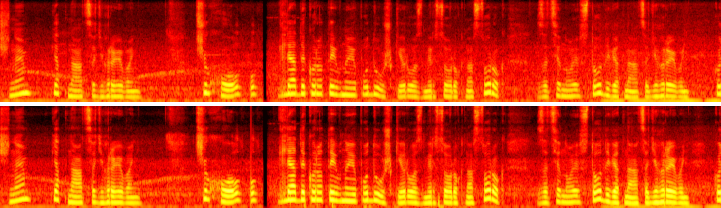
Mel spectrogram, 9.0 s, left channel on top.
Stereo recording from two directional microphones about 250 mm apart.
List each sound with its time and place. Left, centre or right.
0.0 s speech: centre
